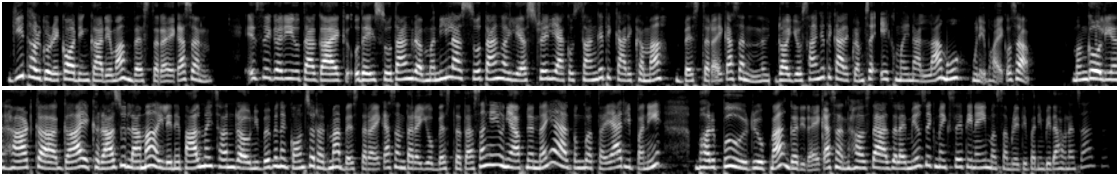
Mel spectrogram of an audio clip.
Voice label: female nepali voice over narrative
